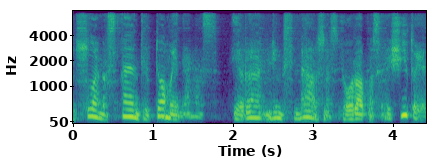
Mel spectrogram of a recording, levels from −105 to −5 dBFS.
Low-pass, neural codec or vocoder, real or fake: 7.2 kHz; codec, 44.1 kHz, 1.7 kbps, Pupu-Codec; fake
